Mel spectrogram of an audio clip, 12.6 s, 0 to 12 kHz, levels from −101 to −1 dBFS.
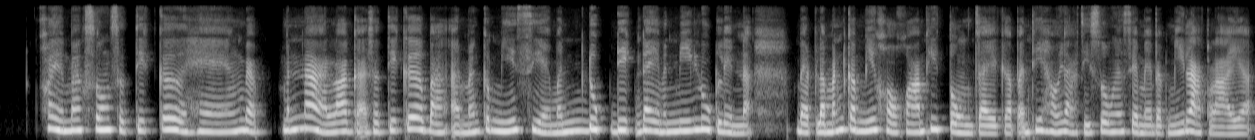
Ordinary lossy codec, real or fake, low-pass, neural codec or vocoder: none; real; 9.9 kHz; none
